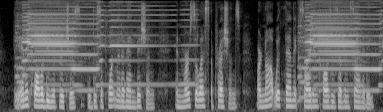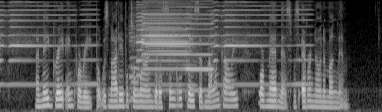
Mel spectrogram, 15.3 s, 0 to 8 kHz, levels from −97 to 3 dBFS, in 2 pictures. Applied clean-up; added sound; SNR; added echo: none; Harmonica; 2 dB; none.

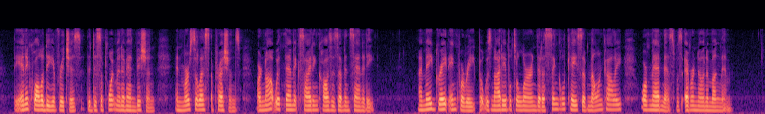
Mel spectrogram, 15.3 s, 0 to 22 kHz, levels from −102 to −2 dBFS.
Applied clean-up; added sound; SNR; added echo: none; none; none; none.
